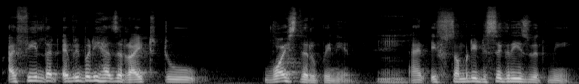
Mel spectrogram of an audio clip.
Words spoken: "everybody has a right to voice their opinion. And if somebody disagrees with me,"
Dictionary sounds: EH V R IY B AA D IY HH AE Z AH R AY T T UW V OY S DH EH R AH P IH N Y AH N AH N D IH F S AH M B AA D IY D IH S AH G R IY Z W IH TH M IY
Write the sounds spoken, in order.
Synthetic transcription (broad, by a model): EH V R IY B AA D IY HH AE Z AH R AY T T UW V OY S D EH R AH P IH N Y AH N AH N D IH F S AH M B AA D IY D IH S AH G R IY Z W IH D M IY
